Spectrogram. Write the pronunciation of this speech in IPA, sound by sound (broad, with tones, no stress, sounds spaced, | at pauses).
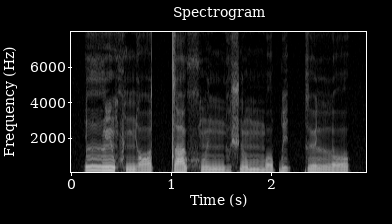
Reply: lː ĩ˥˧ xʷ ɲ ɔ˩˧ tː a˨˥ xʷ ĩ˩ nː ṳ˩ ʃ ɾ ũ˩ mː o˩ ɓ i˥˧ kː ʉ˨˥ lː o˩˧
